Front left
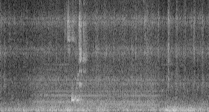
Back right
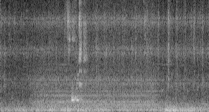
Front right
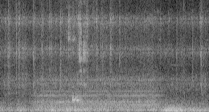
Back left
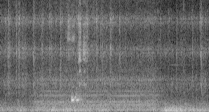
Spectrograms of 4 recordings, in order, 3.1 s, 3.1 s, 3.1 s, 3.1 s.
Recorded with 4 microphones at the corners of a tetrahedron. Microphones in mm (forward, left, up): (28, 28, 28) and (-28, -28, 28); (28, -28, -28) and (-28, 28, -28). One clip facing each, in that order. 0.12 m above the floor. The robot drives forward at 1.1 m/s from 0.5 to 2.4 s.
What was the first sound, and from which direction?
Dripping, 130° left.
